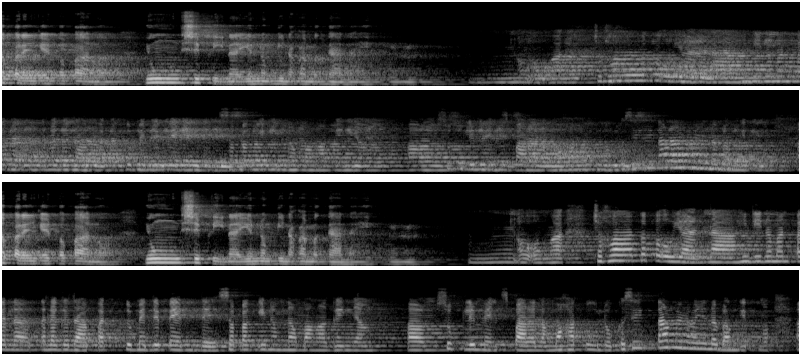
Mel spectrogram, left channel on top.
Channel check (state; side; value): normal; both; correlation 0.56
